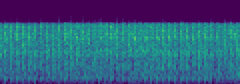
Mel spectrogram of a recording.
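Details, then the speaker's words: Chrysler outboard on a test wheel, run up to power: rough, slightly uneven buzz as the top cylinder misfires at high speed though it idles fine; ignition misfire, condensers under the flywheel suspected. "a lot of times they'll idle find but they will have that misfire at a high"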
